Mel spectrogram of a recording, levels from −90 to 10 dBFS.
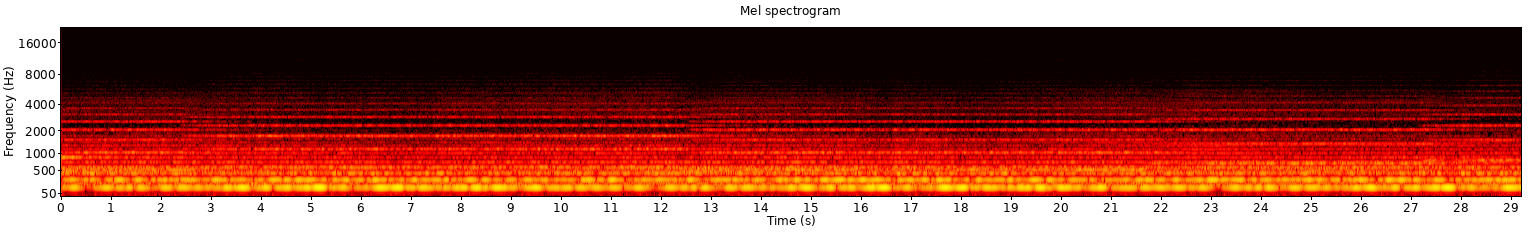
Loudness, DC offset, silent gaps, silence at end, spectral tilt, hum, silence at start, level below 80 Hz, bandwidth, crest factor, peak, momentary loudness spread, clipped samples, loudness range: -27 LUFS; under 0.1%; none; 0 s; -10.5 dB/octave; none; 0 s; -66 dBFS; 4.5 kHz; 12 dB; -14 dBFS; 5 LU; under 0.1%; 2 LU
